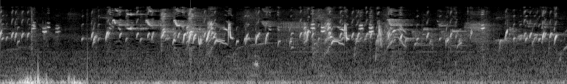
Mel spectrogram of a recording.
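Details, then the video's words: Goldfinch tutoring song: low knocking sounds at the outset, followed by fast, bright, jingling twitters and brief trills packed closely together. "Teaching goldfinch to sing complex stimulating melodies"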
